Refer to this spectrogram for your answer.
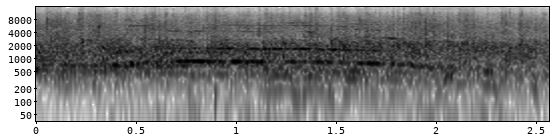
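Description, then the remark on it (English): A small group of around thirty or forty people in the Darnell room at a cathedral applauding together on request, a steady dense patter of overlapping claps sustained at an even loudness for a couple of seconds. “I might ask them to clap, actually, just to prove I'm not making a clap.”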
